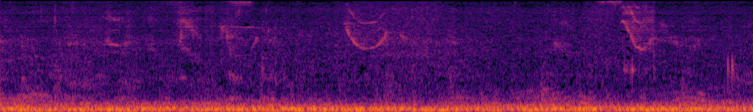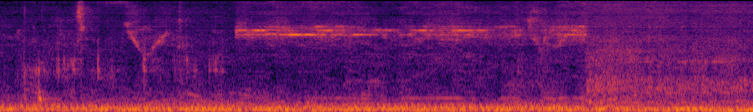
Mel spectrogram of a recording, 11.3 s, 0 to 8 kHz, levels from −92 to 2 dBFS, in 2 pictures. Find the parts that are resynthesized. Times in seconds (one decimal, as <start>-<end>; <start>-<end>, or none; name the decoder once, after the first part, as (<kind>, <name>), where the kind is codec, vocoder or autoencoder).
0.0-1.8 (codec, DAC); 4.8-11.3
